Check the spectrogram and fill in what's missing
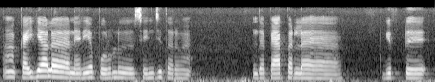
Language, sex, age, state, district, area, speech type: Tamil, female, 30-45, Tamil Nadu, Dharmapuri, rural, spontaneous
